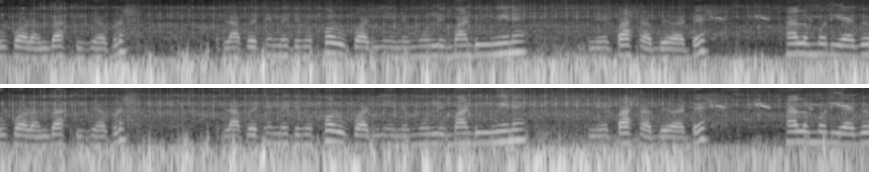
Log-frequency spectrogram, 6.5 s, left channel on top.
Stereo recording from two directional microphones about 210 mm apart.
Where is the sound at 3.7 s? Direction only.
5° right (ahead or behind).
